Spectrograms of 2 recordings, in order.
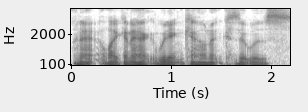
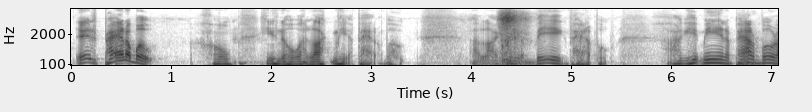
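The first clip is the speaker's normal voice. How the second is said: hillbilly voice; 2 semitones higher than usual. Pretend. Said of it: "making all the hillbillies mad".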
